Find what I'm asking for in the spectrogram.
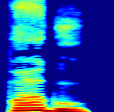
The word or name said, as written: ಪಾಗು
